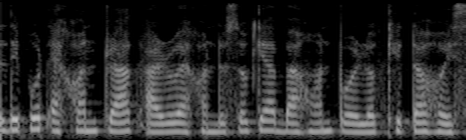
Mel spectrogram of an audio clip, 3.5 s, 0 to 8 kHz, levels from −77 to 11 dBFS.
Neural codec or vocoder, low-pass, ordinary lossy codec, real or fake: none; 7.2 kHz; none; real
